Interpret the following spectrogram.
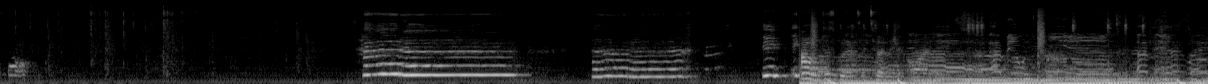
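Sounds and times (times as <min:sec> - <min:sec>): person humming held notes: 0:05.9 - 0:12.0.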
